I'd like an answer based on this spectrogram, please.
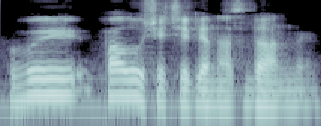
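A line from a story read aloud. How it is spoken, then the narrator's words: Quiet voice. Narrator (Russian): негромко произнес он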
